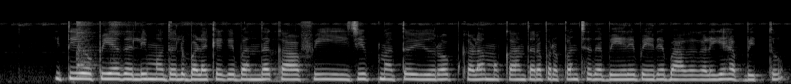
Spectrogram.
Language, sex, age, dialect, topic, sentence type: Kannada, female, 18-24, Mysore Kannada, agriculture, statement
